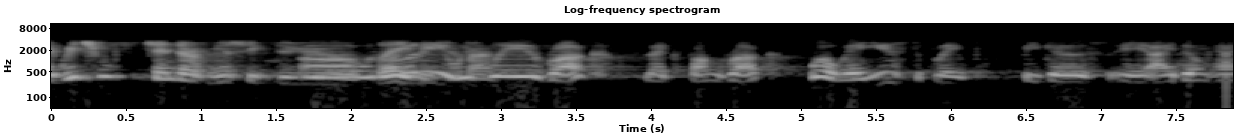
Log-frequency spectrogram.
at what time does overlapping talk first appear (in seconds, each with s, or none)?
1.7 s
